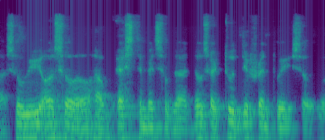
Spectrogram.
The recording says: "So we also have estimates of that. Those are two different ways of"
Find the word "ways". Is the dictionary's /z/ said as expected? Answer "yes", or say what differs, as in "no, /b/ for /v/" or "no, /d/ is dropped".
no, /s/ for /z/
